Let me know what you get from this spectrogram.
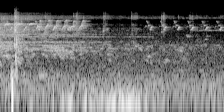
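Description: A small bird chirping in quick runs of short, high notes, about six a second, in two bursts. A single sharp knock sounds about a quarter of a second in.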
